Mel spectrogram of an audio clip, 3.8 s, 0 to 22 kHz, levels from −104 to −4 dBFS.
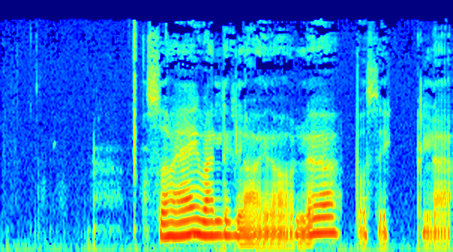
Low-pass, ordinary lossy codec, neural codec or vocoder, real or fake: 19.8 kHz; MP3, 64 kbps; vocoder, 48 kHz, 128 mel bands, Vocos; fake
